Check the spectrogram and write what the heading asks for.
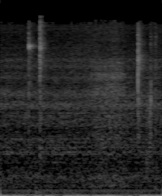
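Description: A few faint computer mouse clicks: two close together about half a second in and lighter ones near the end, over a steady low room hum.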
